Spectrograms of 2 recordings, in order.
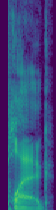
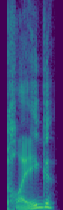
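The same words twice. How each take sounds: First: Plague. said "plag", short a as in plaque; his own pronunciation. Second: Plague? said "playg" with a long a, tentative rise; standard pronunciation. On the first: Streamer preferring his own version to chat, "plag" with short a. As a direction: settle on the Alberta "plag". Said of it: "Doesn't that sound better?". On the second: Streamer testing the correct form for chat, questioning "playg". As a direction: try the standard "playg" doubtfully. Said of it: "first one sounds worse". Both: Shown as a demonstration.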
